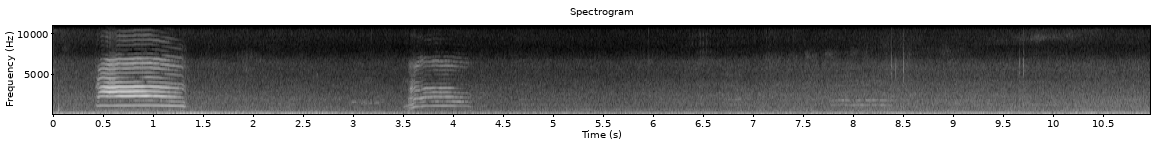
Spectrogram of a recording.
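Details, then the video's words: Calico cat meowing while sitting on a wooden chair beside a white cat: a loud, harmonic, rising-falling meow near the start, a second shorter meow at about four seconds, then a faint brief call later over steady low background hum. "Calico cat meows sitting on a wooden chair with white cat"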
